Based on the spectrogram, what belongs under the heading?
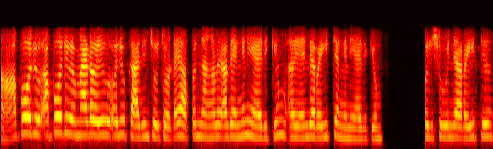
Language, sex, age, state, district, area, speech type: Malayalam, female, 45-60, Kerala, Alappuzha, rural, conversation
